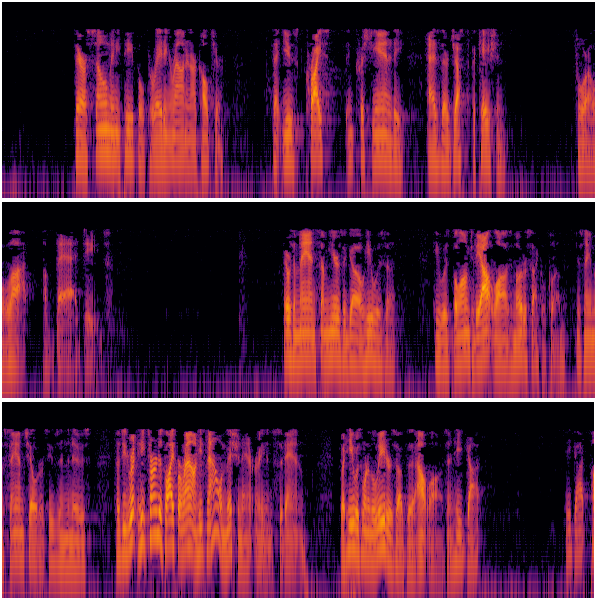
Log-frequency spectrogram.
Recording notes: Recorded in the MPPC sanctuary on Sunday, November 21, 2021.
